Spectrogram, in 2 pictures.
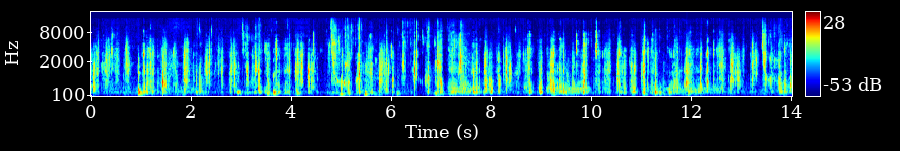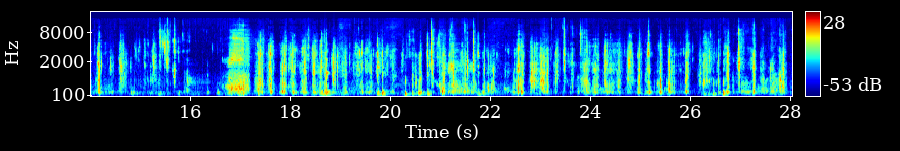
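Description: Close-miked chewing and crunching of spicy malatang hot pot ingredients: a dense run of quick, wet crunches and mouth clicks, with a short lull a little past halfway.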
